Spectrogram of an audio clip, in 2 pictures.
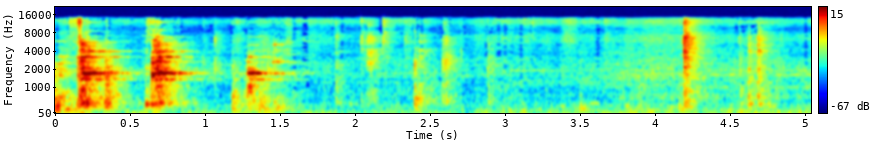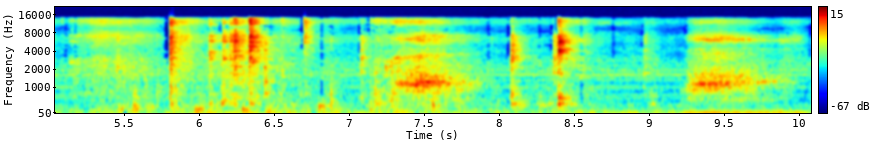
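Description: Loaded barbell with iron weight plates clanking as a 60 kg bar is handed off over a weight bench for a bench press: three or four loud, ringing clanks in the first second and a half, then scattered lighter clinks as it is pressed. A couple of short breathy sounds come near the end.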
